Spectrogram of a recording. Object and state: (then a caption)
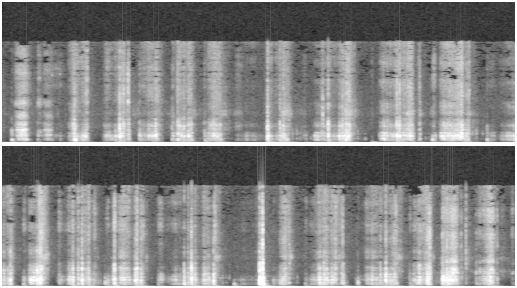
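Plaster fossil dig block. A metal pick scrapes and chips at a grey plaster slab holding a yellow fossil, lying on a table while fingers hold the slab steady. A steady run of short, gritty scratching strokes fills the midrange, with one sharper, louder chip near the end.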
